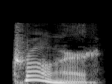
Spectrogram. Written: crore

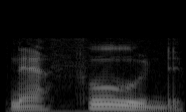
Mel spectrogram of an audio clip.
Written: Nafud

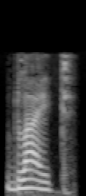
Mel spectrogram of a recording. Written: blite

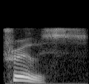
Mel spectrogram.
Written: truce

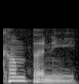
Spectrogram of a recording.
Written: company

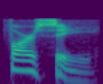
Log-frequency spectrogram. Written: farcy

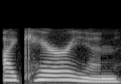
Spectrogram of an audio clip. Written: Icarian

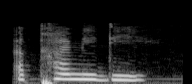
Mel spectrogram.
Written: apres midi

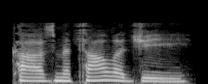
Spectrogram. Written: cosmetological

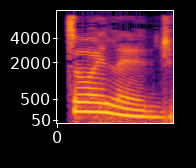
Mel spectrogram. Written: soilage

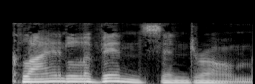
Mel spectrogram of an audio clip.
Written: kleine levin syndrome

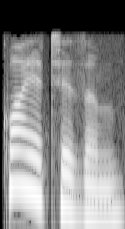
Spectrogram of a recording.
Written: quietism

